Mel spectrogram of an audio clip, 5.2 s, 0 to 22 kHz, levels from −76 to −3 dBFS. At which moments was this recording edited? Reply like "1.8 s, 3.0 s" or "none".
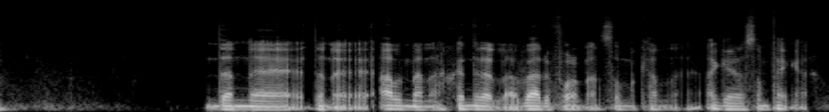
1.3 s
